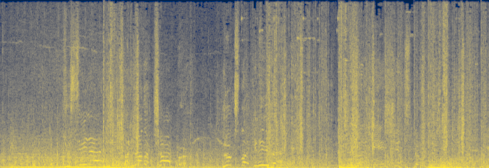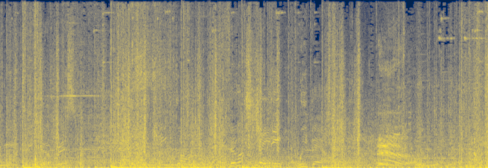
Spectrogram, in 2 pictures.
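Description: A shotgun fires repeated loud shots.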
